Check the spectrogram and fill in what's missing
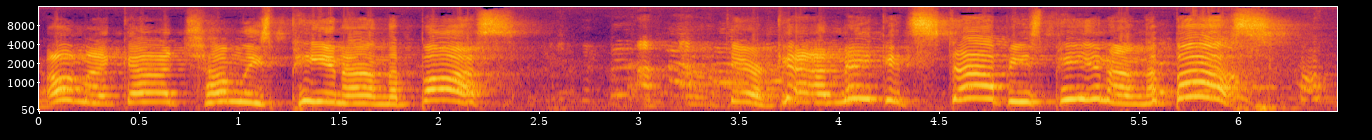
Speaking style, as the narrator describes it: literally drunk and drunk on power, and I start screaming

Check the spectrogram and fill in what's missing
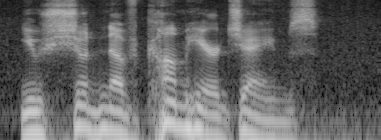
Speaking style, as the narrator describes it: he snarls

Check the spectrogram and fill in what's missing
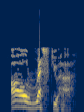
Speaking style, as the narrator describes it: Peter shouted

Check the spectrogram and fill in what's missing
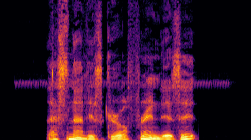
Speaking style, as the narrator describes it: Lawrence chuckled

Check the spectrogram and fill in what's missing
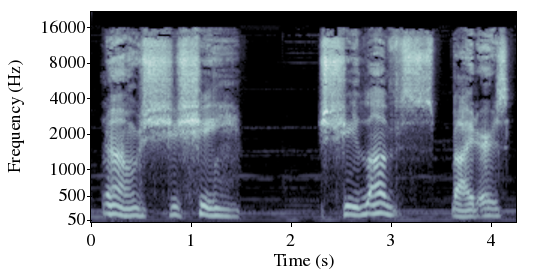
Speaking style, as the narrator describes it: he wheezed through a half-broken nose

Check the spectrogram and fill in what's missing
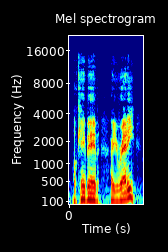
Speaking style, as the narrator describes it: Kyle asked, his tone excited

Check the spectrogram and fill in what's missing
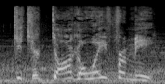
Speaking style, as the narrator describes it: he yelled

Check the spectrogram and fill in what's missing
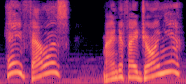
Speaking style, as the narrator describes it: It squeaked at us in a cute, high voice, as if it was in a Saturday morning children's TV show

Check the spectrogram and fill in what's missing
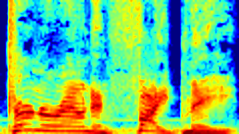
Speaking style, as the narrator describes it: David yelled out with as much bravado as he could muster

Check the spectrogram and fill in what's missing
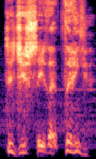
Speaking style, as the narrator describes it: my brother wheezed

